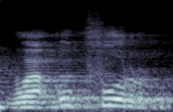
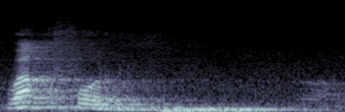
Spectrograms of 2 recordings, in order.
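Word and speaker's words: وَاكْفُرْ: ada wawu di depannya, maka ini bacanya jangan wa ukfur, tapi langsung wakfur. Nah, jadi kalau ada kata sebelumnya, maka bacanya langsung wakfur. Jangan wa ukfur, tapi wakfur.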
